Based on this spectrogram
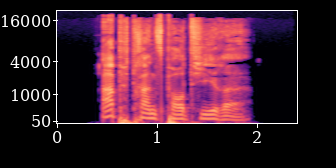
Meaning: inflection of abtransportieren: 1. first-person singular dependent present 2. first/third-person singular dependent subjunctive I
- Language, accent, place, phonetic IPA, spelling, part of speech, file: German, Germany, Berlin, [ˈaptʁanspɔʁˌtiːʁə], abtransportiere, verb, De-abtransportiere.ogg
